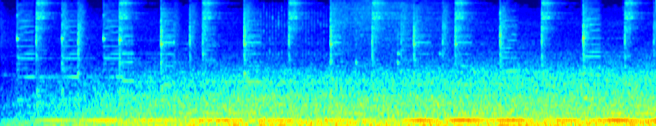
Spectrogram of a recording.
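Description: Cartoon propeller-plane engine sound effect: a steady drone that starts suddenly and grows louder as the plane flies in, over light background music with a ticking beat.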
